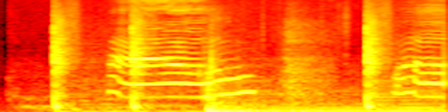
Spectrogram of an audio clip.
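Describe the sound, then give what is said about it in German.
A cat meows loudly, two or three drawn-out, wavering meows in quick succession with a steady low rumble underneath and no one speaking. “Mal haben es Katzen in den Podcast geschafft, ein anderes Mal Triechler.”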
